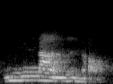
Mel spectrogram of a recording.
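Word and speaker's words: nonenal: It's called nonanol. It looks like none now, but it is pronounced, I did like 5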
